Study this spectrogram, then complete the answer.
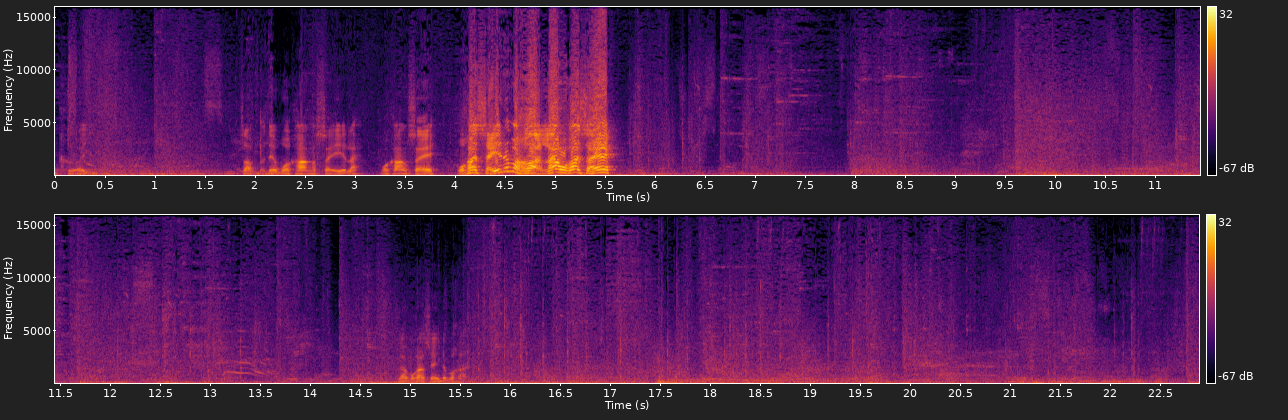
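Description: Game spell effects crackle and boom.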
